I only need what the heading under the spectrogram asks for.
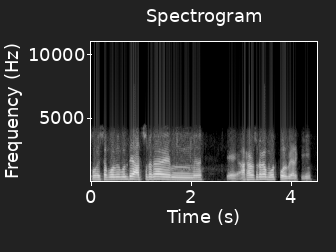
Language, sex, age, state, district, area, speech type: Bengali, male, 18-30, West Bengal, Uttar Dinajpur, rural, conversation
